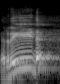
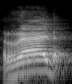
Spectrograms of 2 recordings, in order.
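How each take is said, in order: First: The word rhymes with 'need'. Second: The word rhymes with 'bed'. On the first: It is the present form. "Pronunciation में थोड़ा सा difference है, लेकिन spelling same होगी" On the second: It is the past form. "Pronunciation में थोड़ा सा difference है"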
